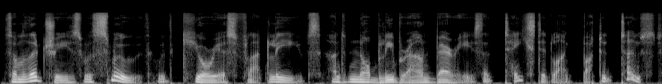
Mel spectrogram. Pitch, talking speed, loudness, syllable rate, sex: 110 Hz, 170 wpm, -20 LUFS, 4.2 syllables/s, male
